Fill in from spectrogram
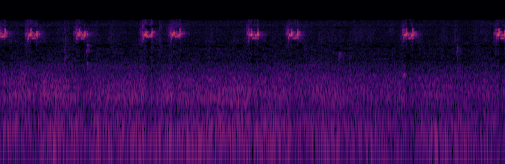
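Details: A cockatiel chick being fed by its mother gives very high, thin squeaks in quick pairs, repeated every half second or so, over a soft steady background hiss.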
